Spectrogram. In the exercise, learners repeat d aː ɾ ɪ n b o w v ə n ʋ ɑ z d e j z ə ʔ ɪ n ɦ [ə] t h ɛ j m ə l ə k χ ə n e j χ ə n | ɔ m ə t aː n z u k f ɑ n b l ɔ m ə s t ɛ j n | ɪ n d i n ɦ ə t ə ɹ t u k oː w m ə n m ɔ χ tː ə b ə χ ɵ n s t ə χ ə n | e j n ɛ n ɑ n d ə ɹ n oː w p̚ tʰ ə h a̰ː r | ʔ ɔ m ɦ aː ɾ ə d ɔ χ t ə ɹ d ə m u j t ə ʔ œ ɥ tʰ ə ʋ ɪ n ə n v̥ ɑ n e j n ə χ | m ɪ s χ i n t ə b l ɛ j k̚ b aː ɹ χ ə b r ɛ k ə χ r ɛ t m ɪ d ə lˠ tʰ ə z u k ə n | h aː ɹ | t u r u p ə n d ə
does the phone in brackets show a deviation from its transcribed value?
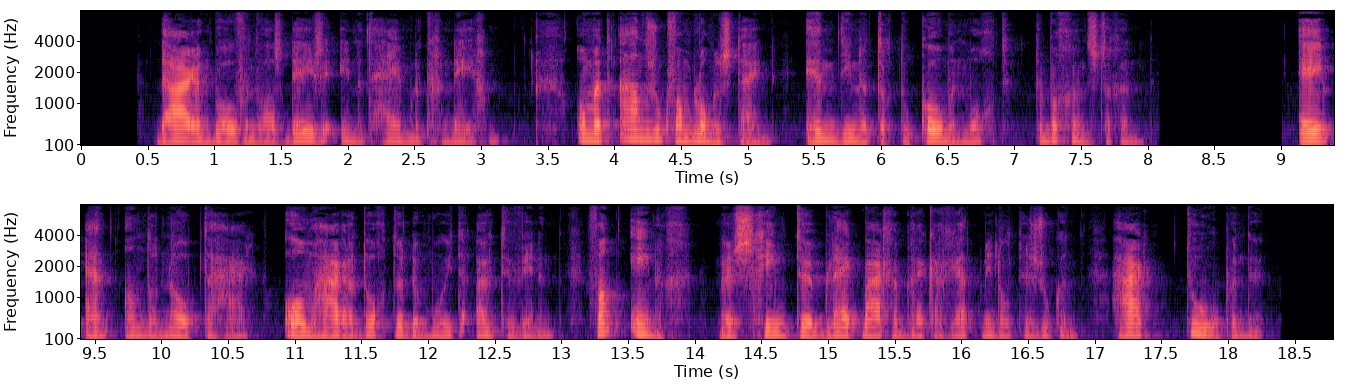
no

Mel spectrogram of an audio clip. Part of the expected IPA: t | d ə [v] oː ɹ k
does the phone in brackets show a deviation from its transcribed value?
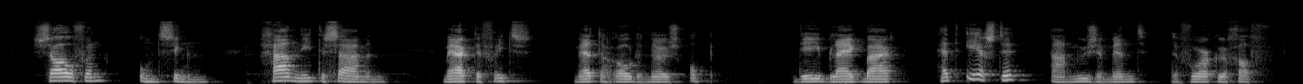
no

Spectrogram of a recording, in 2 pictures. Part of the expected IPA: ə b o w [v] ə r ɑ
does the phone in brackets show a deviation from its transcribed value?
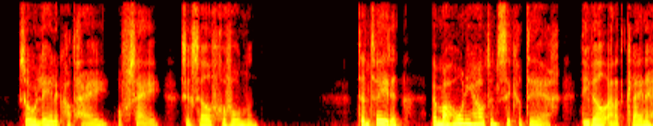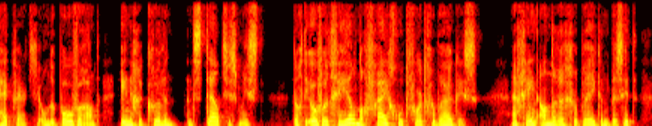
no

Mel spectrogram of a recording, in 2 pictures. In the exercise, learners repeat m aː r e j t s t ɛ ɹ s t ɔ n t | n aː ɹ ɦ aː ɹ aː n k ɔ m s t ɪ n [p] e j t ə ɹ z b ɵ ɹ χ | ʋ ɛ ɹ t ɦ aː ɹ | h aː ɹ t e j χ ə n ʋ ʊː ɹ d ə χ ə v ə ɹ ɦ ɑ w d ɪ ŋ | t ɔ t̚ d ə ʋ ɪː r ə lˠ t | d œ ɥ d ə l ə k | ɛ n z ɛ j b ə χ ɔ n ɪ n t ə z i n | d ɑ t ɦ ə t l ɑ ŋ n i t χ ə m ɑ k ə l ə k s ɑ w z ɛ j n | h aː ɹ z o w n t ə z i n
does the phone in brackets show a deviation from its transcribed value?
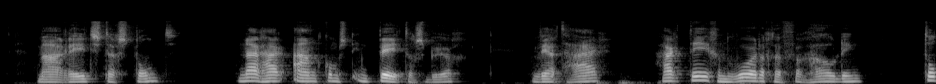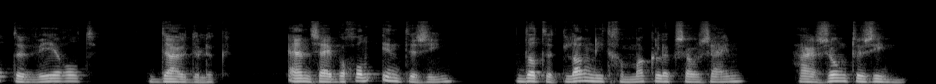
no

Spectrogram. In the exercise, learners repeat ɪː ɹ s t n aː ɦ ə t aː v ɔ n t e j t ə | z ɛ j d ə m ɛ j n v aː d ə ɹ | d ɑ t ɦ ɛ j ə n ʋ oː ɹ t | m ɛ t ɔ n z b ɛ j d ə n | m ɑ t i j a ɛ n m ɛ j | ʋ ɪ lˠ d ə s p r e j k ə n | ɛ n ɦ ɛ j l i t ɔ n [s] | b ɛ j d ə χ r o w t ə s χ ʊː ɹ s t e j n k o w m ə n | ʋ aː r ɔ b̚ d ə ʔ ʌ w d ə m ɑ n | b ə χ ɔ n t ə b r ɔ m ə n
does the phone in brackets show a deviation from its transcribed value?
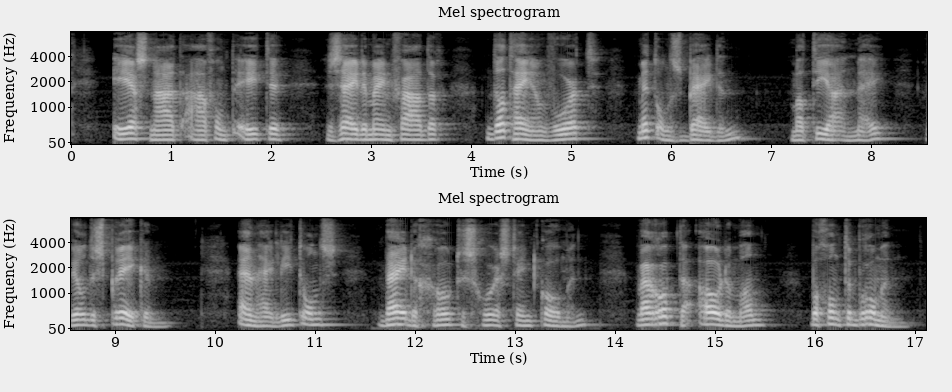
no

